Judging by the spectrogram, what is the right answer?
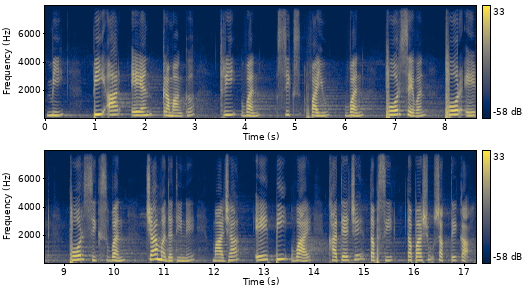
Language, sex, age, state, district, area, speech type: Marathi, female, 30-45, Maharashtra, Buldhana, urban, read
